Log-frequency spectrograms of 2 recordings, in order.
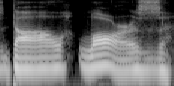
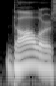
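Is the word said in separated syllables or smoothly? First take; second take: separated syllables; smoothly. First: The word is split into two separate syllables. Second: The word is said smoothly as one unit.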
